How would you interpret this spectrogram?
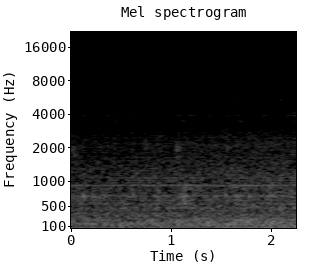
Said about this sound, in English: I cup the water behind and I blow bubbles.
